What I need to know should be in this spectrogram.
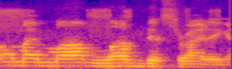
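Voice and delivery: usual speaking voice

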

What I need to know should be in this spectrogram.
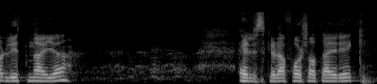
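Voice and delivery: joking through laughter; laughing. Real, not acted. Preacher teasing Eirik with a laugh. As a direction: say it while chuckling.

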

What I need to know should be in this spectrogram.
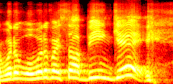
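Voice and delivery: high, loud mock-pleading voice. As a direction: squeak it out like a desperate scoutmaster.

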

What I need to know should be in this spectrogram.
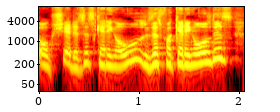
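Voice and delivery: imitating your own rising worry about ageing; worried self-questioning. Host recounting his fear of outgrowing games, anxious self-questioning.

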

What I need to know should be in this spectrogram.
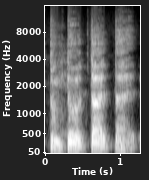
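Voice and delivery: imitated thuds. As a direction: mimic a run of bumps, evenly spaced. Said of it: "And you hear, like".

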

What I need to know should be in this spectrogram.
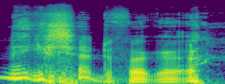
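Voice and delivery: mock comeback broken by laughter; laughing retort.

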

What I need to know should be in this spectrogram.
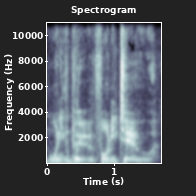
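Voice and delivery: high sing-song bingo call; bingo caller. Pretend.

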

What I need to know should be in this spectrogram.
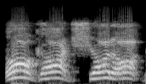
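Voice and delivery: groaning 'oh God, shut up'; exasperated blurt. Retold or imitated. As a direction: let it slip out, totally done with them. Tired blurt at someone talking.

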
